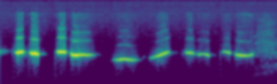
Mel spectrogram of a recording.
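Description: A person whistles by drawing air inward, producing a quick series of short, close, clear whistled notes, some sliding up or down, with brief gaps between them and no talking.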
